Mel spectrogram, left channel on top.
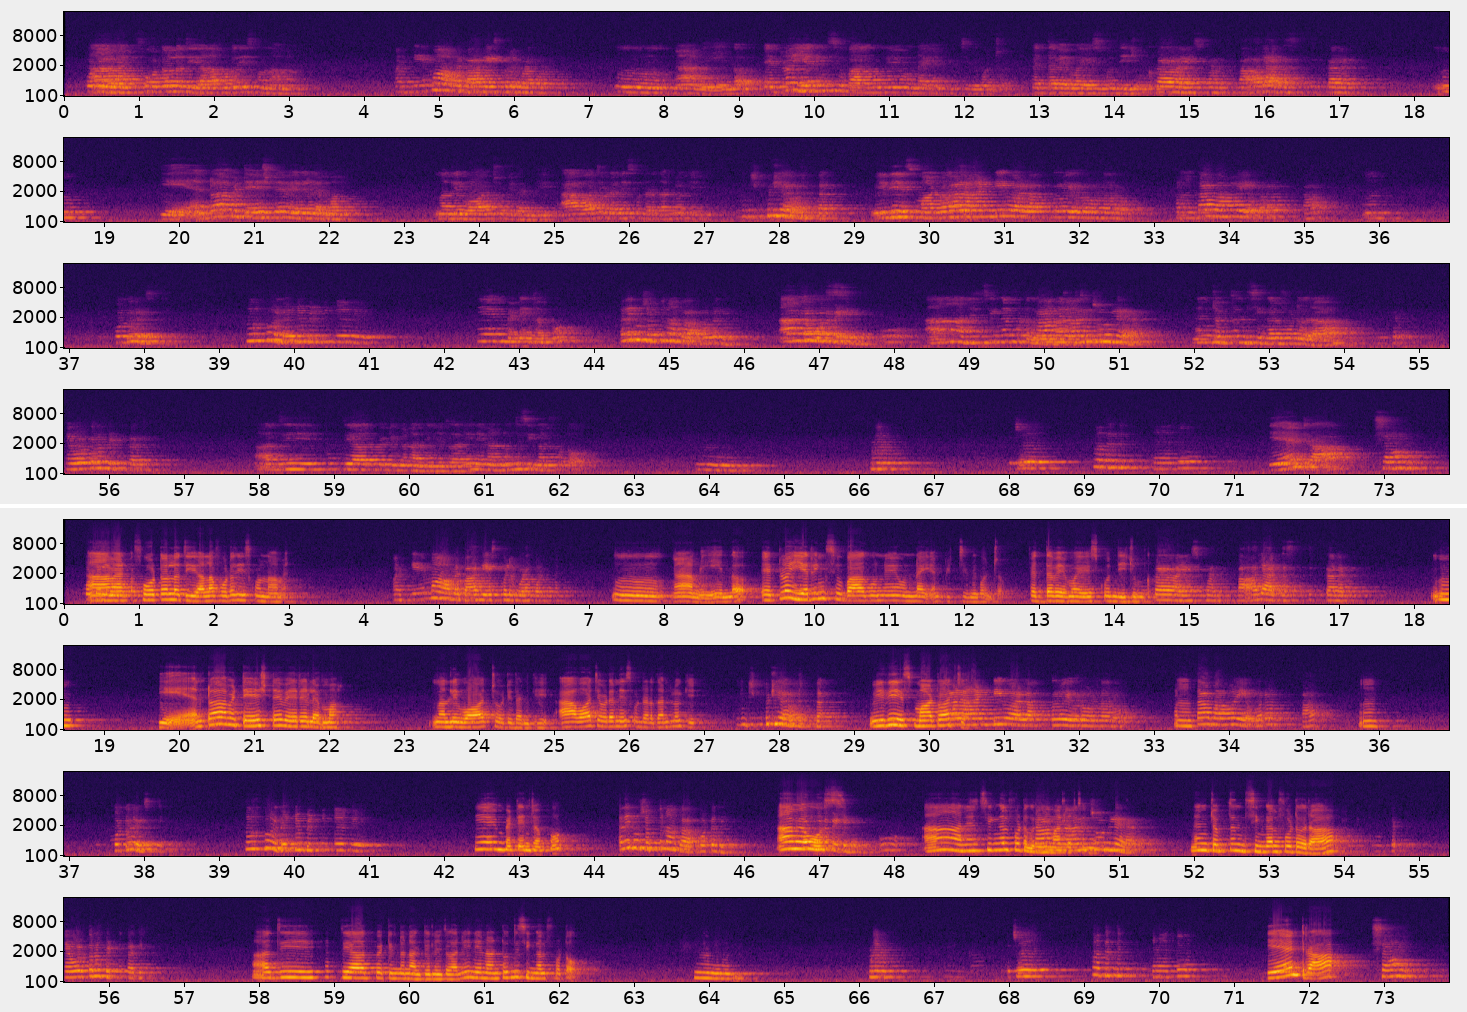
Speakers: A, on the right; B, on the right.
A: ఫోటోలో
B: ఆమె ఫోటోల్లోతీ అలా ఫోటో తీసుకుందామే
A: అసలేం బాలే బాగవేసుకోలేకపోయారా కొంచం
B: ఉ ఆ ఏందో ఎట్ల ఇయర్ రింగ్స్ బాగునే ఉన్నాయి అనిపించింది కొంచెం పెద్దవేమో వేసుకుంది జు
A: ఇంకా యేసుకొని బాలే ఆ డ్రెస్సుకి సెట్ కాలే
B: ఉమ్
A: నాకు
B: ఏంటో ఆమె టేస్టీ వేరేలే అమ్మ ఎలా వచు చూడదది ఆ వాచ్ ఎవడైనా తీసుకుంటాడు దాంట్లో
A: చూట్లేవ అంత
B: ఇది స్మార్ట్ వాచ్
A: వాళ్ళంటి వాళ్ళ అంకులు ఎవరో ఉన్నారు అత్తా
B: హ్మ్
A: బావ ఎవరో అనుకుంటా
B: మ్
A: ఫోటో ఏసింది కఫోటో అయితే పెట్టినది
B: ఏం పెట్టింది చెప్పు
A: అదే నువ్వు చెప్తున్నాగా ఫోటో ది
B: ఆమె
A: సింగల్ ఫోటో
B: ఊస్
A: పెట్టింద నీకు
B: ఆ నేను సింగిల్ ఫోటో గురించి
A: కాదు
B: మాట్లాడుతున్నా
A: నేను అది చూడలే
B: నేను చెప్తుంది సింగల్ ఫోటోరా
A: నేను చూడలే ఎవరితోనో పెట్టింది అది చూసింది
B: అది అది యాద్ పెట్టిందో నాకు తెలీదు కని నేను అంటుంది సింగిల్ ఫోటో మ్
A: ఈ రోజు అద జ
B: ఏంట్రా
A: సాంగ్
